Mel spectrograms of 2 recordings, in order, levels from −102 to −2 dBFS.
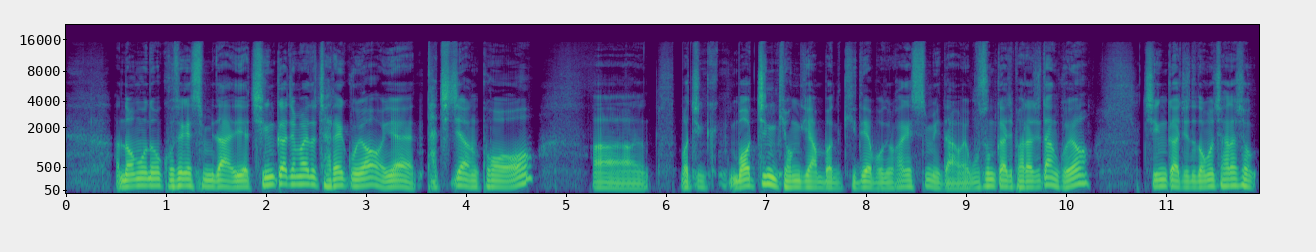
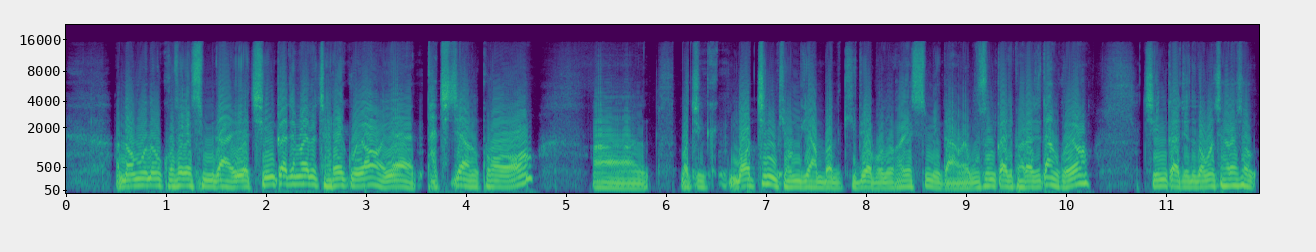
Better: first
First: none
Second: distortion; heavy; 29% of the sound clipped

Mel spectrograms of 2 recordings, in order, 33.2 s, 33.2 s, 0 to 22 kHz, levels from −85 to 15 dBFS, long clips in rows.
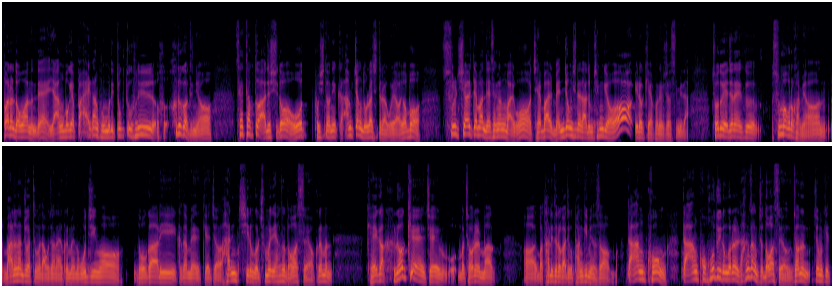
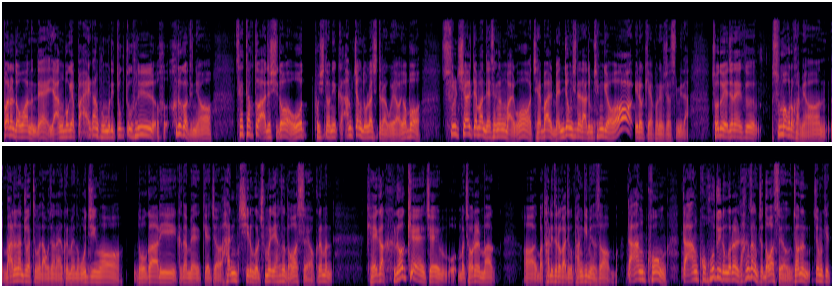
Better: second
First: muffled; slightly; fading above 2 kHz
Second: none

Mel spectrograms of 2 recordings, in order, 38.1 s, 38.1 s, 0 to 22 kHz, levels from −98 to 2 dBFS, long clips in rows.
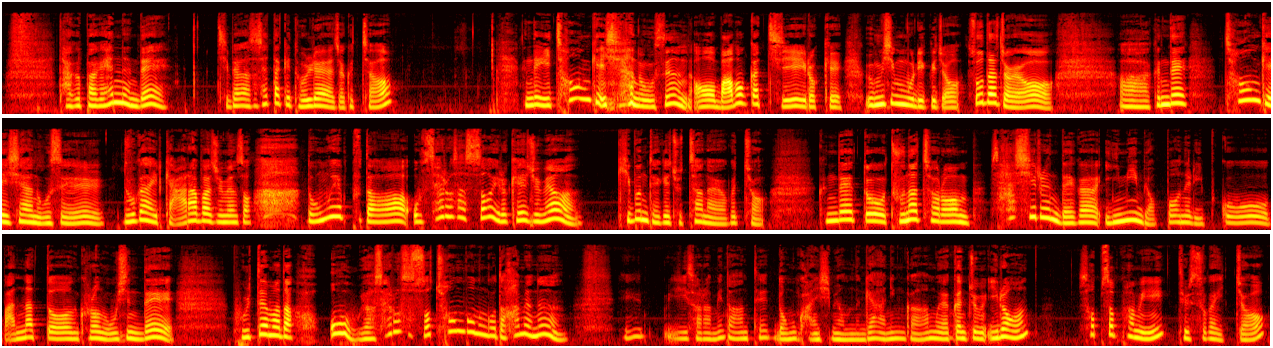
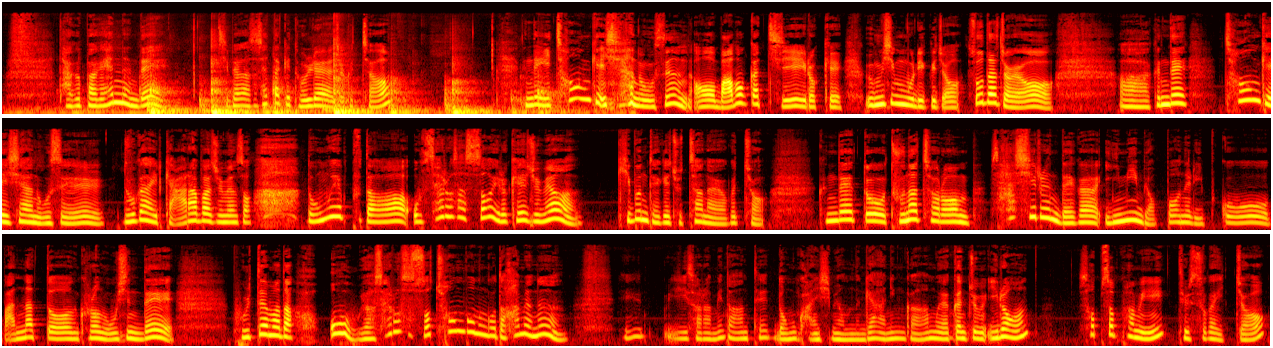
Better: first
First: none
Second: footsteps; loud; from 1.5 to 5.5 s; peak level with the speech

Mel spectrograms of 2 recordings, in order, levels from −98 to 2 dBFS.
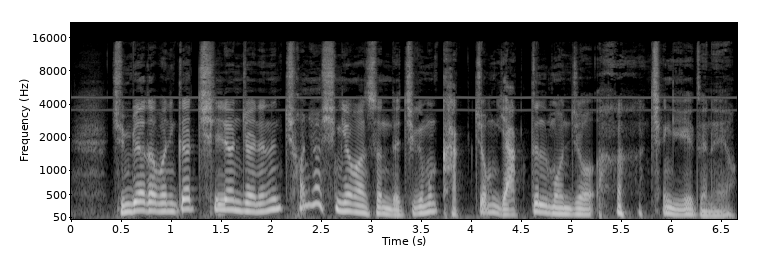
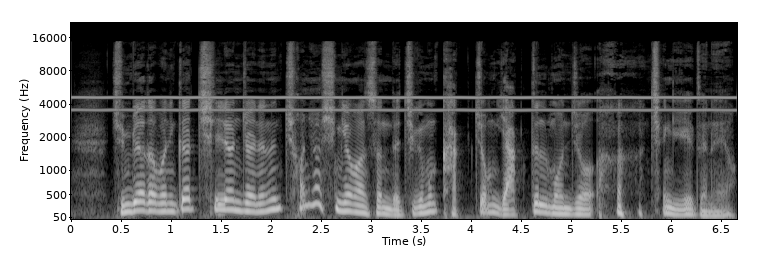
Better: first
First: high-pitched whine; faint; throughout; 4.5 kHz, 30 dB below the speech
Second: high-pitched whine; loud; throughout; 4.5 kHz, 9 dB below the speech

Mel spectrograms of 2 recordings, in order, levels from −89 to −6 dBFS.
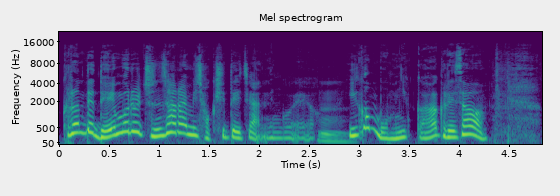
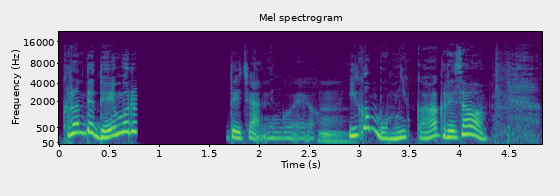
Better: first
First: none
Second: audio cutting out; at 1 s for 1 s

